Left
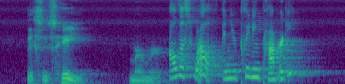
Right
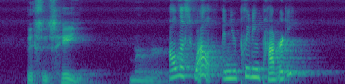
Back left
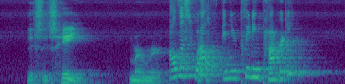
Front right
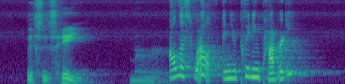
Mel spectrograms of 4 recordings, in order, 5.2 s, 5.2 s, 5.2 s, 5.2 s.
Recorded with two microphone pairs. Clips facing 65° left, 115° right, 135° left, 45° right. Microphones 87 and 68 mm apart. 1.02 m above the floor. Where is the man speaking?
20° right, 0.8 m; by 2.4 s 100° left, 1.2 m.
